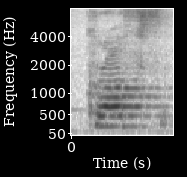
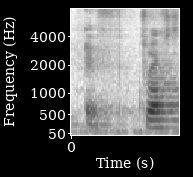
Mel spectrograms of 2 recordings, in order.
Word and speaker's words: Pfropf: you all is about Crofts schizophrenia. PFROPF. All these are German terms, so it's quite difficult for us to pronounce. It's schizophrenia also to pronounce. It's not, it's not easy for us Indians.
